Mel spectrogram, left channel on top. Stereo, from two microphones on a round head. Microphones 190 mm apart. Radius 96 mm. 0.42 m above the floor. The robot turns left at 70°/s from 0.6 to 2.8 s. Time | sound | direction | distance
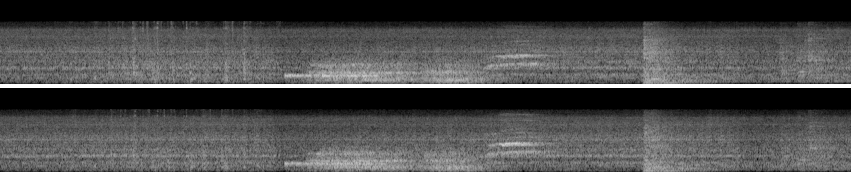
2.8 | breathing | 60° left (ahead or behind) | 6 m
4.8 | a cat meowing | 85° right | 3 m
6.4 | a sliding door | 35° left (ahead or behind) | 5.5 m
